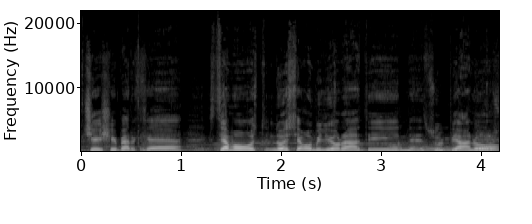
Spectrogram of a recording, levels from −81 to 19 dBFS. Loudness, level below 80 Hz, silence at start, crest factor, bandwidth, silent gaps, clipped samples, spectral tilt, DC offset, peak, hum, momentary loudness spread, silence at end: -25 LUFS; -48 dBFS; 0.05 s; 16 dB; 17.5 kHz; none; under 0.1%; -7 dB/octave; under 0.1%; -8 dBFS; none; 10 LU; 0 s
